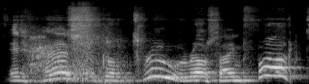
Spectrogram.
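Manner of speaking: high, drawn-out mock worry; slow, high mimicry of a worried man; imitating Barry worrying. Voicing Barry's worry over the complaint, mock-worried. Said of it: "he's thinking".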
